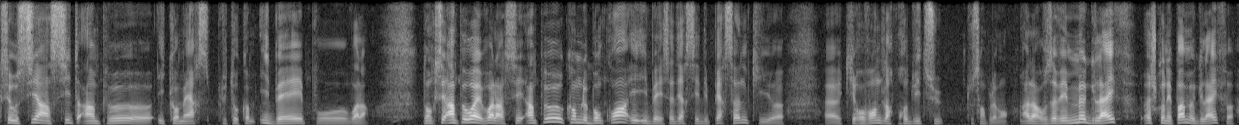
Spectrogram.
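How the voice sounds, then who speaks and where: A man's voice: fairly high pitch, darkish tone, no room sound. A man, chatting casually as a tech video host reading viewer comments, loose and informal with frequent fillers and slang. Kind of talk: casual chat.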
